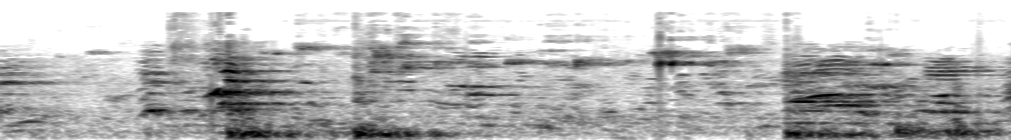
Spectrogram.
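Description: A basketball bounces on the floor with dull thuds.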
